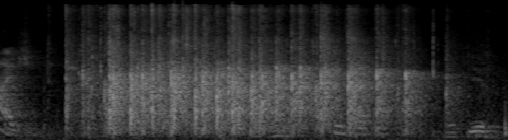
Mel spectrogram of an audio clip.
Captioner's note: applause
